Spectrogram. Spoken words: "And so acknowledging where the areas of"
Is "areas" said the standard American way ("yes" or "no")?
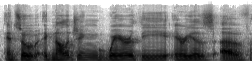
yes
